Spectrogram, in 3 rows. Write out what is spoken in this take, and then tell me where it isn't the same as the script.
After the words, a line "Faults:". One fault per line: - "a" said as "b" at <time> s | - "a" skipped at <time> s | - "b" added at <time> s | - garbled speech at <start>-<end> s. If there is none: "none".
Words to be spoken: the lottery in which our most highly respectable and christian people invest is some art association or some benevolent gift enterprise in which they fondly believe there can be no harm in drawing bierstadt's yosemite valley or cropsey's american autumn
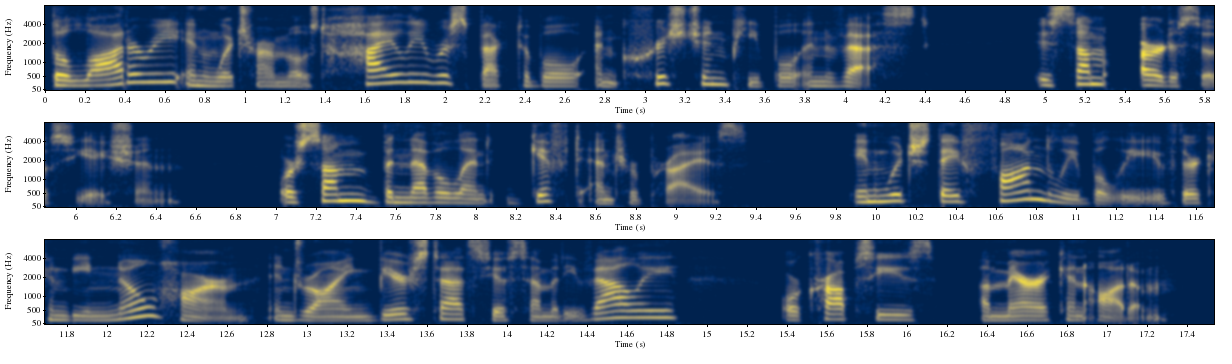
the lottery in which our most highly respectable and christian people invest is some art association or some benevolent gift enterprise in which they fondly believe there can be no harm in drawing bierstadt's yosemite valley or cropsey's american autumn
Faults:
none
